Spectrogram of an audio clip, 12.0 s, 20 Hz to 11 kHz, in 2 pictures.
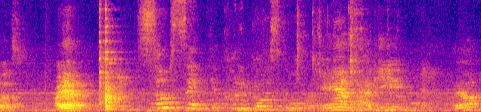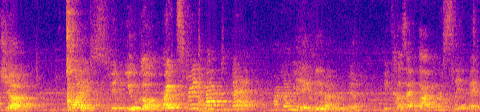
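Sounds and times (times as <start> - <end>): metal tableware clattering: 1.2 - 1.6.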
